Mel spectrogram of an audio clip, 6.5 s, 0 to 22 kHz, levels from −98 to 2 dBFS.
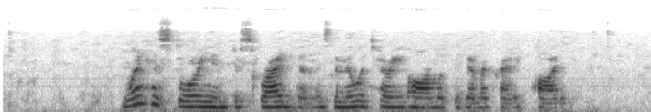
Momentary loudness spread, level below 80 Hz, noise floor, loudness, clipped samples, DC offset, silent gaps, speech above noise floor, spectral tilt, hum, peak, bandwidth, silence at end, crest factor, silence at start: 11 LU; -46 dBFS; -59 dBFS; -23 LUFS; under 0.1%; under 0.1%; none; 37 dB; -8 dB/octave; none; -6 dBFS; 7.6 kHz; 0.8 s; 18 dB; 1.2 s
